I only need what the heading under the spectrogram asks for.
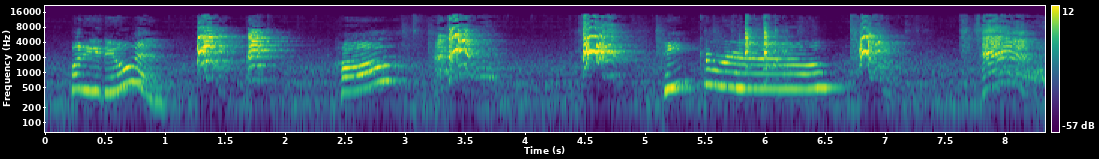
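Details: Pet Blue-crowned conure indoors with a string of rising and falling tonal calls mixed with harsh squawky bursts, roughly a dozen sounds over eight seconds, some speech-like.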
